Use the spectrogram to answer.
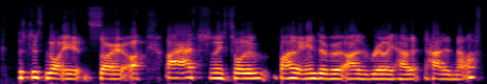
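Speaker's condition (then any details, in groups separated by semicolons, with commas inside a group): Bilateral cleft lip and palate; many operations from 3 months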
